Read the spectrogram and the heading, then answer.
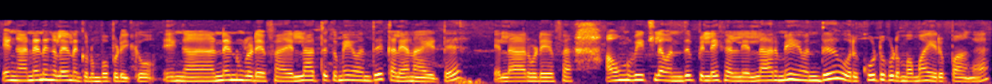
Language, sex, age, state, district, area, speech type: Tamil, female, 45-60, Tamil Nadu, Thanjavur, rural, spontaneous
